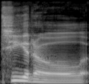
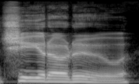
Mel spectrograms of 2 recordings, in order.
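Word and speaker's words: チロル: My Crunchyroll sub said T-Roll. I think they tried to pronounce it like Tiroru, but that, cause I looked up, that's her romanized name in English, but in Japan it's pronounced Chiroru with the three syllables.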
